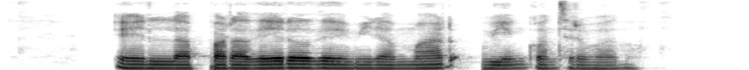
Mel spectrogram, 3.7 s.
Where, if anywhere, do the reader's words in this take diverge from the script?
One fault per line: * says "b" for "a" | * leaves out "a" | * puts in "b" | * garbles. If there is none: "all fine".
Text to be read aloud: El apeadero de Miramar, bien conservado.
all fine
